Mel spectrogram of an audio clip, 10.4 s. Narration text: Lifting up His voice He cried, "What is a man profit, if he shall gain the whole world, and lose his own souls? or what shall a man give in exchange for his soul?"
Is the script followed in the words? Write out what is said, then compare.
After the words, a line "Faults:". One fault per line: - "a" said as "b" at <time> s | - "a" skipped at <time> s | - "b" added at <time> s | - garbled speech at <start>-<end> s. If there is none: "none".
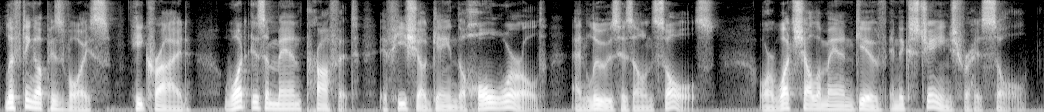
Lifting up His voice He cried, "What is a man profit, if he shall gain the whole world, and lose his own souls? or what shall a man give in exchange for his soul?"
Faults:
none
